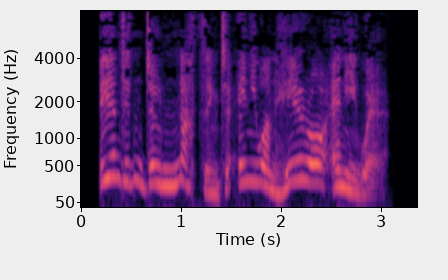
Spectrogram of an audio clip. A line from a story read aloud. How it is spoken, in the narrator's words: he declared hotly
